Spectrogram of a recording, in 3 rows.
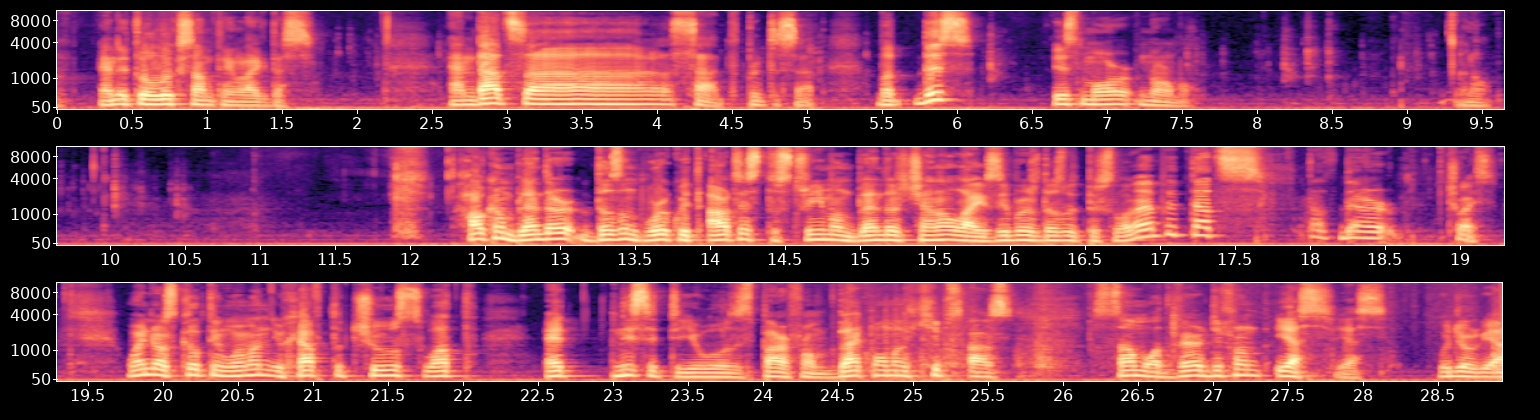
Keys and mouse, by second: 4.7 ctrl+z, 8.1 1.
